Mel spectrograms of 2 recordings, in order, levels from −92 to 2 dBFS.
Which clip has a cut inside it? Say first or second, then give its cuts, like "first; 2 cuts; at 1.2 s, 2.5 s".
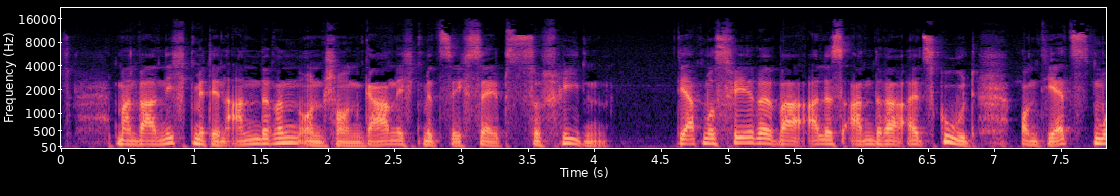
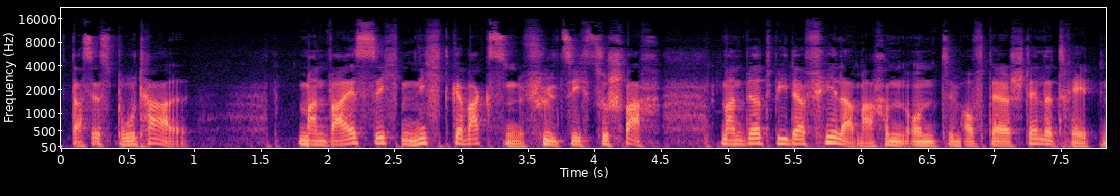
second; 2 cuts; at 2.6 s, 6.7 s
